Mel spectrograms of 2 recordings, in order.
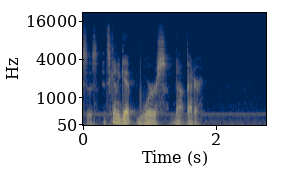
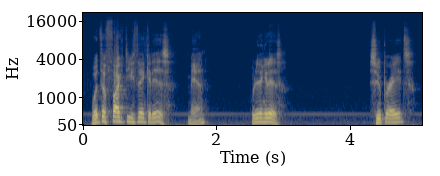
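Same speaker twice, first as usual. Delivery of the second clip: exasperated; 5 semitones higher, 5 dB louder than usual. Real, not acted. Exasperated rant.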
